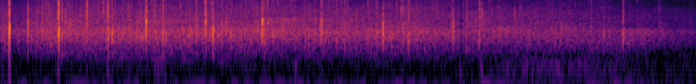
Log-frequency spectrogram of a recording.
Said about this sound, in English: If you would, put your hands together and welcome them to our services here today.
